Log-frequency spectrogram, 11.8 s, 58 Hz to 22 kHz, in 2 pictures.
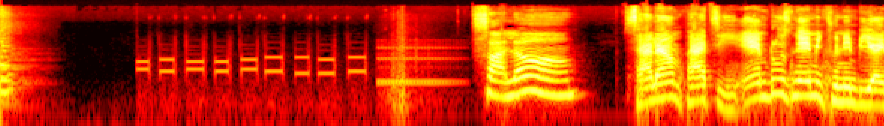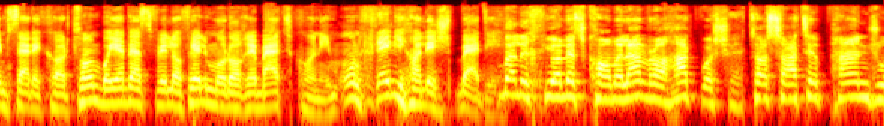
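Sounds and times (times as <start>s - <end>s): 
telephone number dialed with touch-tone beeps: 0.9s - 2.9s
speech: 2.6s - 11.7s.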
